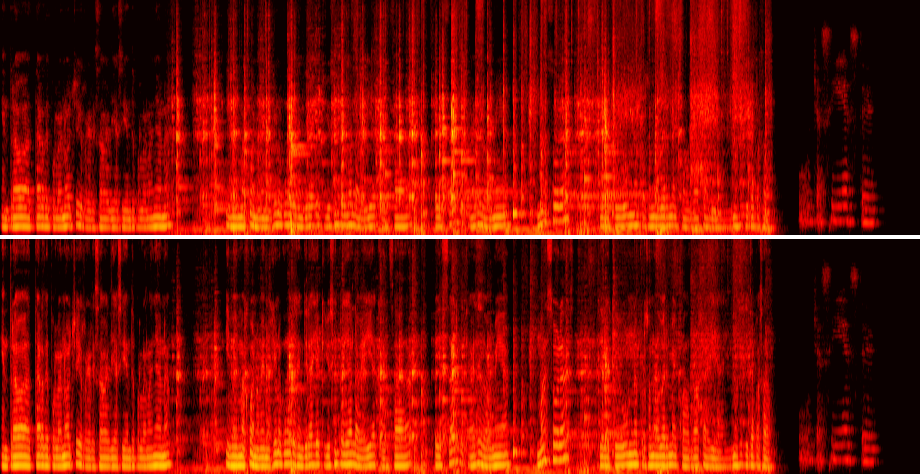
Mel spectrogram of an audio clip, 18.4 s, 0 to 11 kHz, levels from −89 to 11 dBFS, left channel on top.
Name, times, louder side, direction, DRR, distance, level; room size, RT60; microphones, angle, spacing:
voice 1, 0.0-3.4 4.5-10.2 10.7-11.4 11.9-15.5, right 5 dB, 65° right, 0.3 m, -30 dB
sound 1, 3.3-15.4, left 4 dB, 80° left, 0.5 m, -36 dB
voice 2, 16.0-17.5, left 1 dB, 40° left, 1.7 m, -53 dB
3.9 x 2.5 x 4.1 m
head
